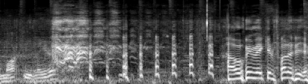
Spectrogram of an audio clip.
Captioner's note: laughing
